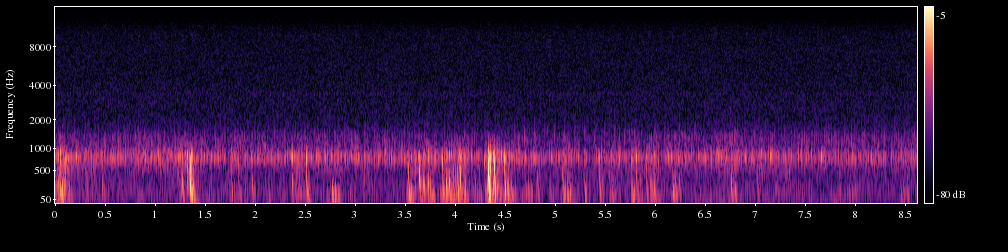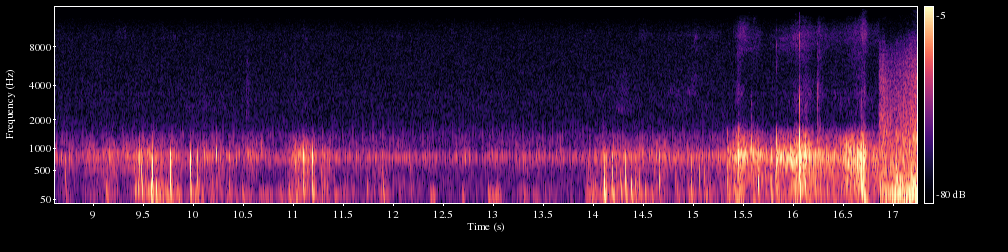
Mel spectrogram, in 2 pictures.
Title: I’m starving listening to my stomach growls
